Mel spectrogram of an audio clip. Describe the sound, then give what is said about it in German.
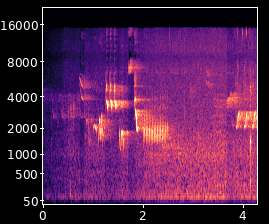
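Nightingale song rings out in short, varied phrases of clear whistles and chirps, with a quick buzzy trill in the middle and sharp bright notes returning near the end, fairly loud over a soft background hiss. “Sehr schön. Danke, liebe Nachtigall.”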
